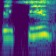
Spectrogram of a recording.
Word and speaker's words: receive: receive for email. Ah, by emails. Yes. Okay. Receive. Remember the pronunciation. Here the last. Receive. We don't pronounce the E.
